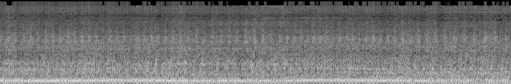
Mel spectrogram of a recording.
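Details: Freshly built VW Baja Bug flat-four on the stand, break-in oil with zinc additive, Super Dome distributor: even steady idle with smooth low drone, no knocks or misses; healthy.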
